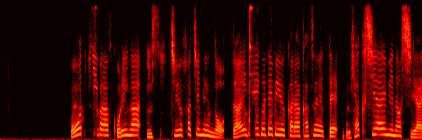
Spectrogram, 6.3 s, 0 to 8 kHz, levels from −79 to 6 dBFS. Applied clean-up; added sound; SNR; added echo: neural diffusion model UNIVERSE++.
